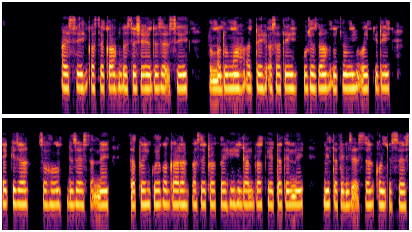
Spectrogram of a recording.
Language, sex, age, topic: Gamo, male, 18-24, government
